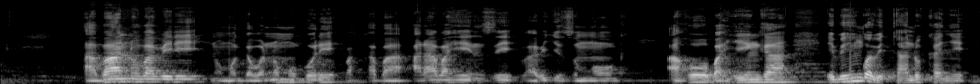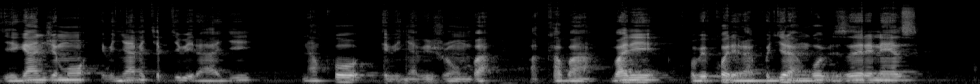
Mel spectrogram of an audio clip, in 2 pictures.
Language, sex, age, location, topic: Kinyarwanda, female, 18-24, Nyagatare, agriculture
